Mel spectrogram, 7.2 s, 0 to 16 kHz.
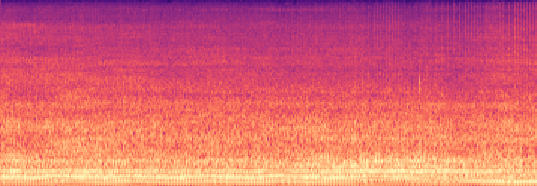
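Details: John Deere JS63C mower just after a new flywheel key was installed: a steady, even putter with a constant low drone and no misses or surging. The engine now runs normally.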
